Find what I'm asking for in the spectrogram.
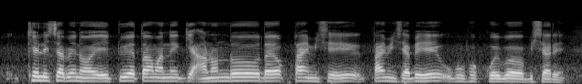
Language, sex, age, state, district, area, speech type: Assamese, male, 18-30, Assam, Nalbari, rural, spontaneous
